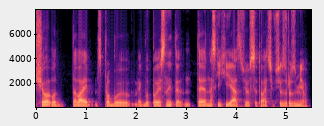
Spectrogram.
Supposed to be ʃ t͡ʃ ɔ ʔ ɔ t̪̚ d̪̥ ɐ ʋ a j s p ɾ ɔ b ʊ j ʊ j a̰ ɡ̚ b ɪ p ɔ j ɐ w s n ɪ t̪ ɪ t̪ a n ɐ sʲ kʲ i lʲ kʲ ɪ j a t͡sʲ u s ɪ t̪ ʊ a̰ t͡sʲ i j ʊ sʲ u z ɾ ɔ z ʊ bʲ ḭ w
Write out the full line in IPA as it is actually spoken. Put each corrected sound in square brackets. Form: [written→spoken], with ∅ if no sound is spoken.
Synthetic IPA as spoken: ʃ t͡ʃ ɔ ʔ ɔ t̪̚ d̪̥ ɐ ʋ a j s p ɾ ɔ b ʊ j ʊ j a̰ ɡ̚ b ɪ p ɔ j ɐ [w→∅] s n ɪ t̪ ɪ t̪ [a→ɛ] n ɐ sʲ kʲ i lʲ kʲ ɪ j a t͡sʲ u s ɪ t̪ ʊ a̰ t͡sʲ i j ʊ sʲ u z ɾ ɔ z ʊ [bʲ→mʲ] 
